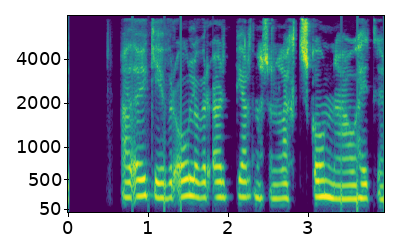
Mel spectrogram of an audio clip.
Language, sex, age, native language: Icelandic, female, 18-19, Icelandic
